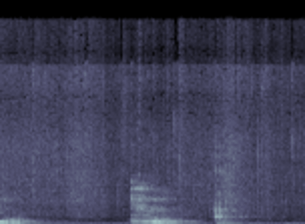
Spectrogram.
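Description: Vietnamese rice noodles being stirred and fried in a pan, sticky noodles scraped around in a few distinct bursts over a steady sizzle.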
